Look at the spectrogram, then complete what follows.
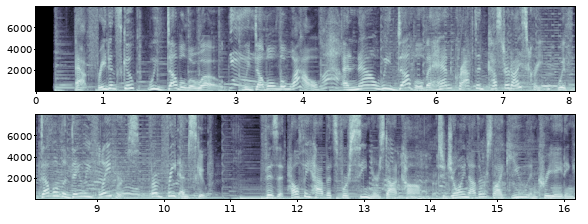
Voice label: Commercial; voice over; Edge Studio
